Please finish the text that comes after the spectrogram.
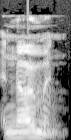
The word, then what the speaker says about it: gnomon: and a stick called gnomon the g is silent there's the flat circular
